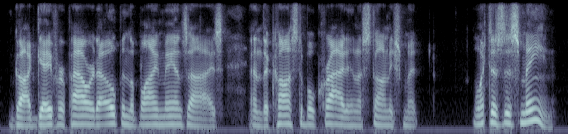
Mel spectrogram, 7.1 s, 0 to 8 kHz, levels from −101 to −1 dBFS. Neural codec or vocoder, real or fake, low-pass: codec, 16 kHz, 8 kbps, FunCodec, trained on Chinese and English, 25 frames a second; fake; 7.2 kHz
